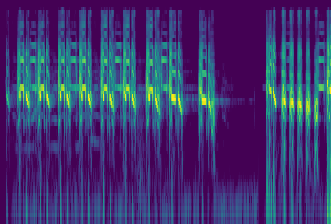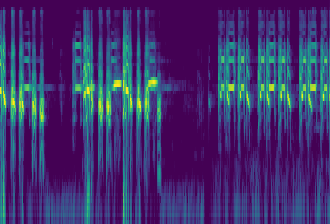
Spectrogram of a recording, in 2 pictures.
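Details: Female grey francolin, known locally as teeter, calling in harsh squawking bursts, rapid strings of grating notes broken by short pauses, then resuming.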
